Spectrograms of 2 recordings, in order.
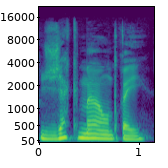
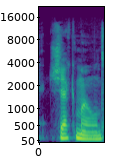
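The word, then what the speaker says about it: Jacquemart-André: Let's get the pronunciation right. Jacquemart. Jacquemart André. Jacquemart André.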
